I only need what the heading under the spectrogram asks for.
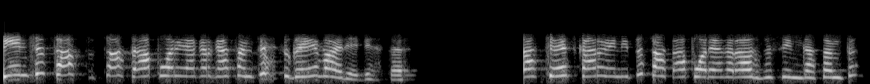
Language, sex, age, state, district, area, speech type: Kashmiri, female, 45-60, Jammu and Kashmir, Ganderbal, rural, conversation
